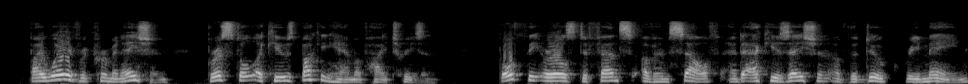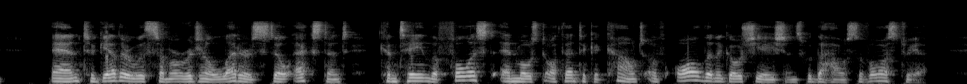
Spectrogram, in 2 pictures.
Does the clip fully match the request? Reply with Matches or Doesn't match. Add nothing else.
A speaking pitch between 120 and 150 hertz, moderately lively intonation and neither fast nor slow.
Matches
